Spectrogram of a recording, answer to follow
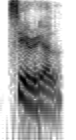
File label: "serial", Indian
